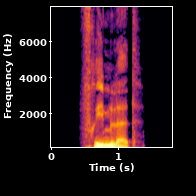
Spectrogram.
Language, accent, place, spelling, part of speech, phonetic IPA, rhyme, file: German, Germany, Berlin, friemlet, verb, [ˈfʁiːmlət], -iːmlət, De-friemlet.ogg
- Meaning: second-person plural subjunctive I of friemeln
